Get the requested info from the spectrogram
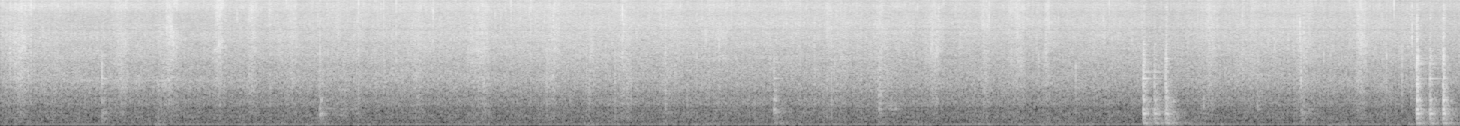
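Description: Chopped onion, garlic, peppers and sausage sizzling steadily in oil in an enameled cast-iron paella pan as they cook down. A few sharp knocks come in two short clusters near the end.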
